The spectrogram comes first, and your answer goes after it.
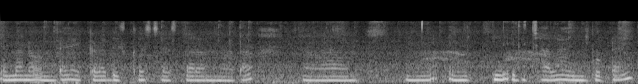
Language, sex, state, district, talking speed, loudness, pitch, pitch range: Telugu, female, Andhra Pradesh, Guntur, 105 wpm, -20 LUFS, 200 Hz, 190-205 Hz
